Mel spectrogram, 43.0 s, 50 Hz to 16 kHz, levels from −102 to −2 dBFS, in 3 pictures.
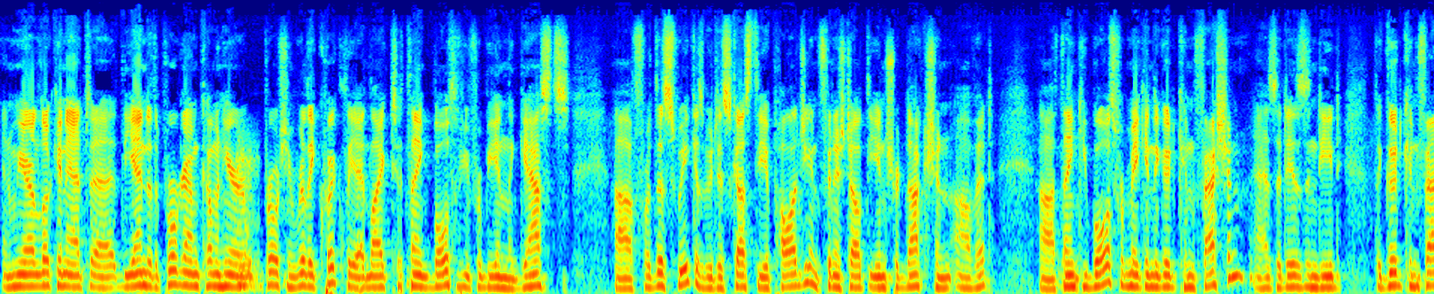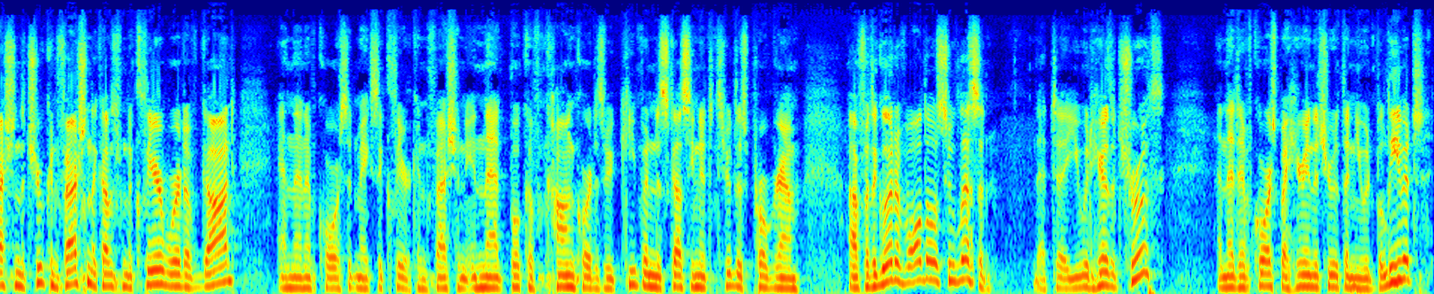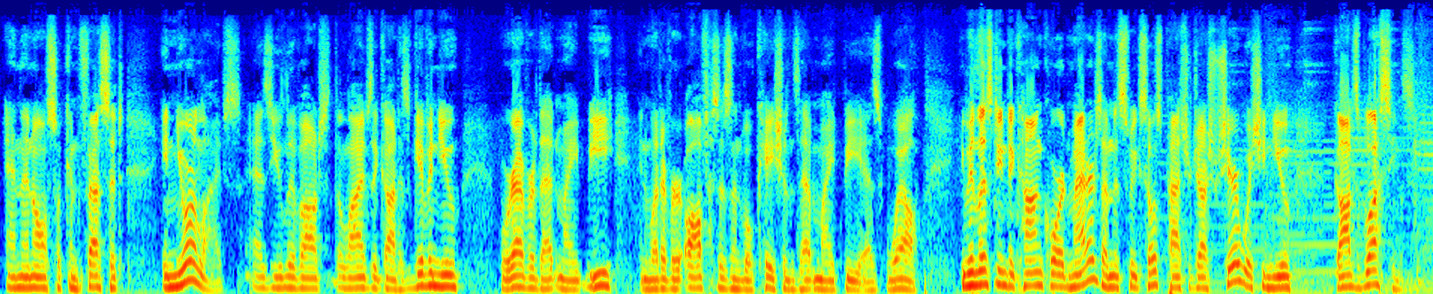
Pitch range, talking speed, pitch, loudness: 130-150 Hz, 240 wpm, 140 Hz, -22 LUFS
